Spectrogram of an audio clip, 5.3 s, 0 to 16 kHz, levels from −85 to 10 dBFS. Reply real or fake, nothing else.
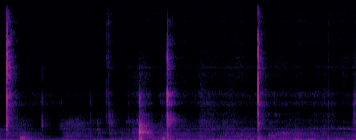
fake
